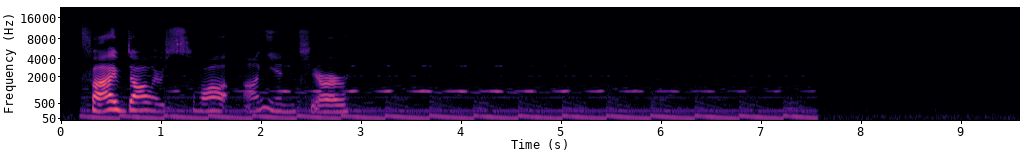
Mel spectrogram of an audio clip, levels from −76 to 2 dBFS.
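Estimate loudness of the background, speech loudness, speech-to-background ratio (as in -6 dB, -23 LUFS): -48.5 LUFS, -29.5 LUFS, 19.0 dB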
